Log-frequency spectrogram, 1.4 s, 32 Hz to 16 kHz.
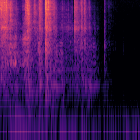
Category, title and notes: Sound effects > Other mechanisms, engines, machines
metal shop foley -097
wood, knock, percussion, rustle, pop, little, perc, oneshot, bam, bang, metal, boom, sfx, foley, thud, bop, tink, fx, strike, crackle, sound, tools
